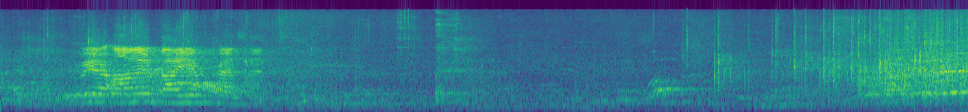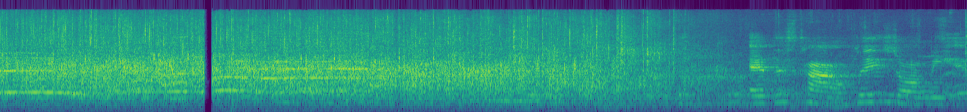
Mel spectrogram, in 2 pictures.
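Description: A woman speaks into a microphone over loudspeakers in a large echoing hall.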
